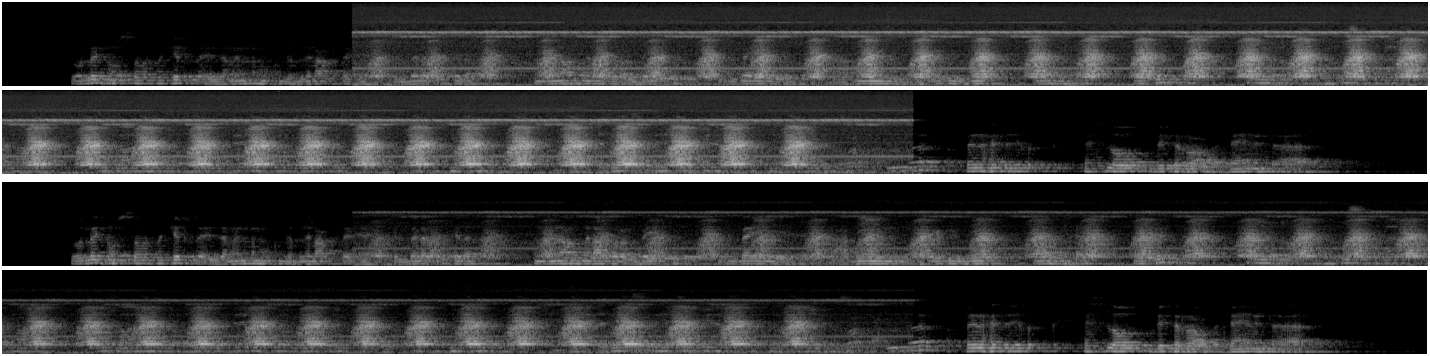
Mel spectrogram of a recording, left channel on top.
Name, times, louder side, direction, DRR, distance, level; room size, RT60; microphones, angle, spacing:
voice 1, 0.7-4.8 5.3-9.9 10.3-10.9 11.3-11.7 23.0-23.5 23.9-24.6 25.1-27.3, right 2 dB, 90° right, 0 dB, 1.1 m, -36 dB
Frog, 3.5-23.4, left 6 dB, 65° left, 0.4 m, -27 dB
voice 2, 12.4-22.8, equal, 50° left, -3 dB, 2.9 m, -42 dB
11.5 x 9.2 x 2.7 m, 1.3 s
head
